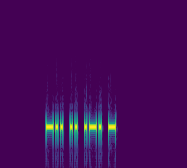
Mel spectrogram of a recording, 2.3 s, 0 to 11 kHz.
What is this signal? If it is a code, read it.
Morse code, heard as a keyed tone, about 40 wpm, 700 Hz. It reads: DIRT
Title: Four Letter Words - 40wpm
